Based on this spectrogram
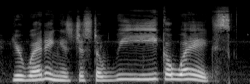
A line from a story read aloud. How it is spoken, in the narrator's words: exclaimed the mouse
